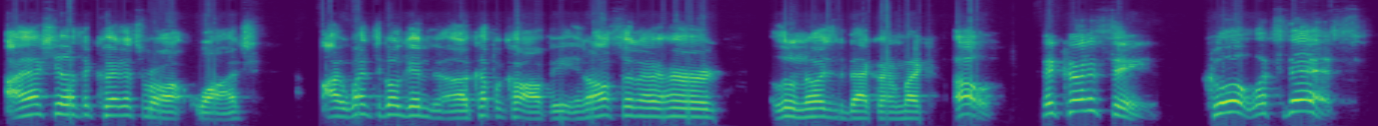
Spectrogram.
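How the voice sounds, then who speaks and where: A man chatting casually as a show panelist, excitable, quoting his own reactions aloud. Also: fairly high pitch, fast talker, highs cut off. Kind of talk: casual chat.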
